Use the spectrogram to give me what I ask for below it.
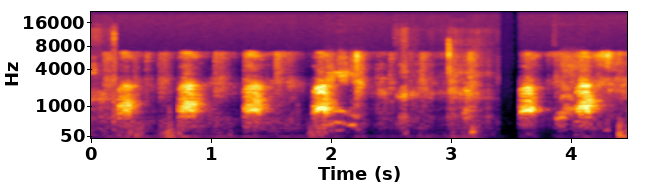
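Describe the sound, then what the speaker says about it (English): Several excited dogs in a house bark and yip repeatedly in an uneven series of about seven bursts, faint and set back from the microphone, with no talking over them. "I apologize if y'all can hear the dogs in the background."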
